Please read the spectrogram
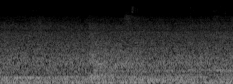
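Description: Steady background noise of a large room: a low hum with hiss and no distinct event.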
